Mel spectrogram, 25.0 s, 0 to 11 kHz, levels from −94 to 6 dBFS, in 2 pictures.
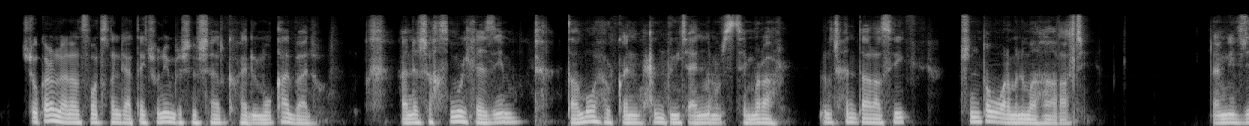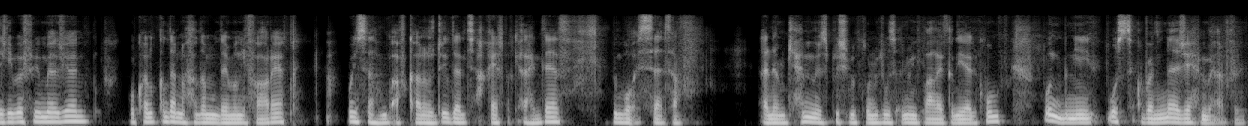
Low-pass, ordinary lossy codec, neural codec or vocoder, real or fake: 7.2 kHz; none; codec, 16 kHz, 4 kbps, X-Codec, HuBERT features, trained on LibriSpeech; fake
